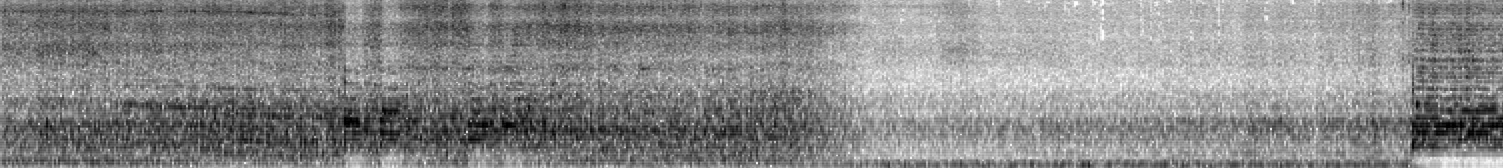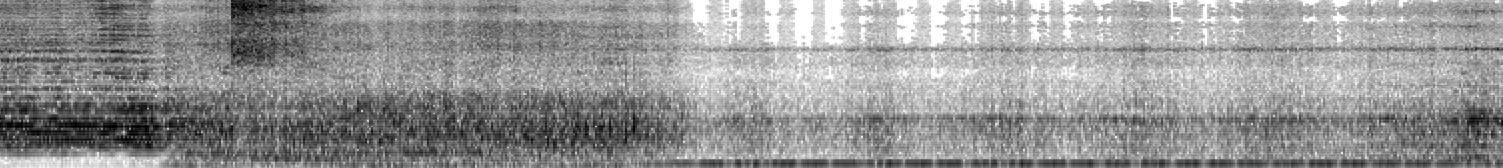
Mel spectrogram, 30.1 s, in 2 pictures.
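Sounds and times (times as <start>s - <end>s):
freight train wheels clattering: 0.0s - 15.2s, 15.8s - 30.0s
locomotive horn blast: 3.2s - 5.8s, 14.0s - 17.8s.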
